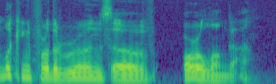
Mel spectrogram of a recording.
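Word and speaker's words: Orolunga: for the ruins of orolonga can you spell that o-r-o-l-u-n-g-a just like it sounds fire come on it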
